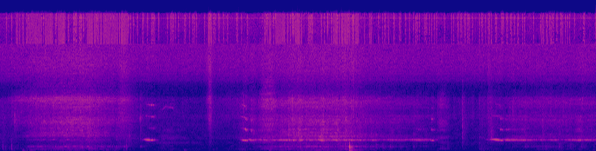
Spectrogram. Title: Hotpoint Squeaky Noise Loaded Drum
